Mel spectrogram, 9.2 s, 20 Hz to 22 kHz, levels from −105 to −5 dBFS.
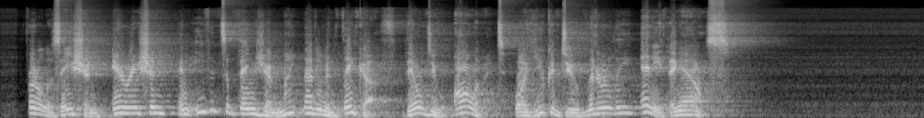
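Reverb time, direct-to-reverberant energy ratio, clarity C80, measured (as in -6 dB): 1.3 s, 10.0 dB, 13.5 dB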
